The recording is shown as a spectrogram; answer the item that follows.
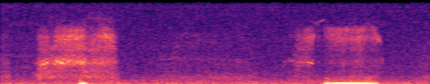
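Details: Pet cat Tora asleep and snoring: a short airy wheeze followed by a low, buzzing snore about two and a half seconds later, against a hushed indoor background.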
